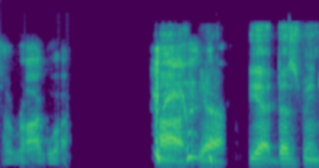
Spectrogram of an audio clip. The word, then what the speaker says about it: Aragua: Yeah, we talked about it because in the beginning I got the name wrong, and I thought it was a Tren de Aranya, and I thought it was like the Oh, train of spiders, but it's Aragua.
